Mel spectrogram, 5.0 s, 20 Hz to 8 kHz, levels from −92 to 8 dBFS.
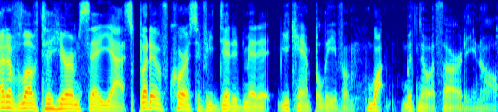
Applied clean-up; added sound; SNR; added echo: none; none; none; none.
